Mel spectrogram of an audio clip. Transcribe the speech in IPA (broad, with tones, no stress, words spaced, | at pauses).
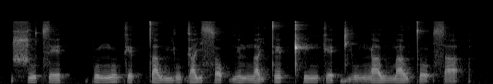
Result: ɕu˧ t͡se˨t̚ | pu˧ŋu˥˧ke˨p̚ t̪a˧wmju˨˩ɡa˥˧j sɔ˨p̚bẽ˦mn̪a˨˩j t̪ẽ˦p̚kʰi˧ŋ ke˨ʔɡju˨˩ ŋa˦w ma˧wt̪o˨ʔ sa˨ʔ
